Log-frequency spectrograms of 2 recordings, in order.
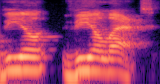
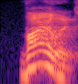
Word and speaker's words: Vialet: And so today on our show, we have the founder of the awesome organization Playworks with us, Jill Vialet. Did I say your name right? – It's just Vialet. – Vialet.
